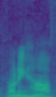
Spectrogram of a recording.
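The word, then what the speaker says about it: Ponyhof: My name is pronounced pony hoff like a pony farm just in German.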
